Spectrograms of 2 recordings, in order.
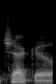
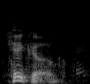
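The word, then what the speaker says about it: Checco: The streaming service, Keiko Bruni, some call him Checo. I heard Luca Devoti call him Keiko yesterday. I think that's the proper Italian pronunciation. Francesco Bruni, nicknamed Keiko, or Checo it looks like in English, with Jimmy Spithill.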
